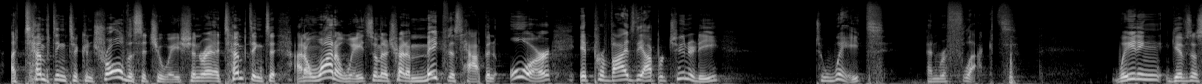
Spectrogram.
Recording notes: At Immanuel Lutheran Church in Pasadena, CA.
